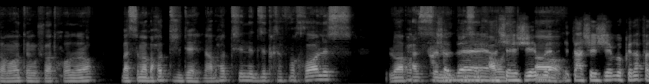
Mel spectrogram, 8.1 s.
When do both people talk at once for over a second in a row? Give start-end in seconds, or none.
5.4-7.2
